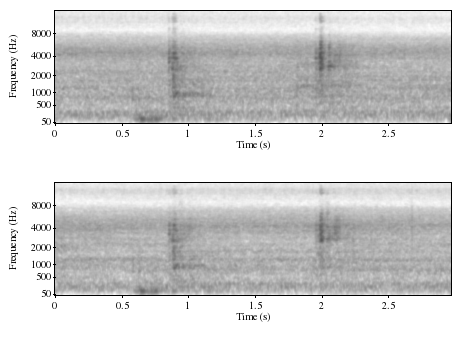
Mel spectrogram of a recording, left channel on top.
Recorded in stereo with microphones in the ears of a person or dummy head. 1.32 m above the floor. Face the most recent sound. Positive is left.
turn(degrees=20)  # may be behind; listen again after turning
